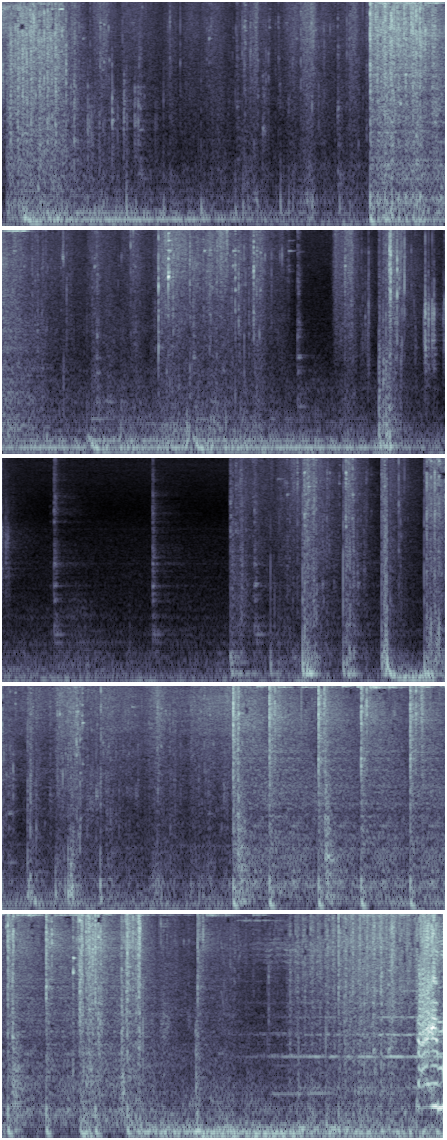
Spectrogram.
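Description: Video game gunfire in a round-based shooter: bursts of shots and sharp cracks scattered through the clip, with dense rapid volleys in the second half and quieter scuffling movement between them, no talk.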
